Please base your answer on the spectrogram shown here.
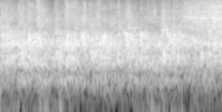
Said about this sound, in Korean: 우리 선교사님께 귀한 큰 박수 한번 드립시다.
